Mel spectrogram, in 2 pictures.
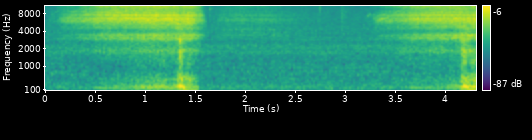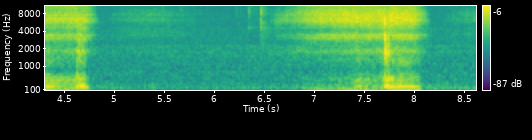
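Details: Sleeping pharaoh hound puppy snoring regularly, about 18 breaths a minute: rising airy inward breaths ending in a low snorting rattle.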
